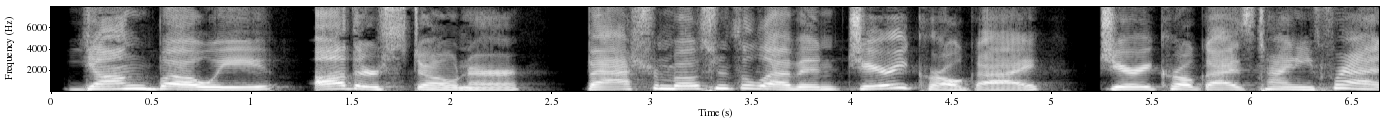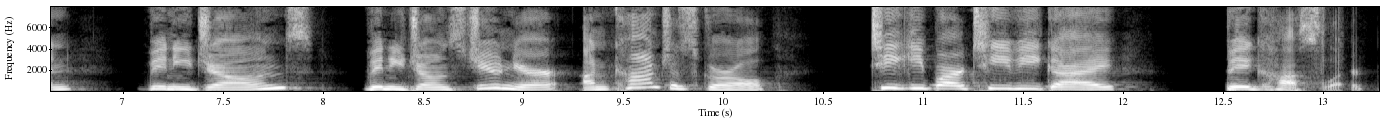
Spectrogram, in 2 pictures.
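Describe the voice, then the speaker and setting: A woman's voice: mid-range voice, animated, a little slow. A woman hosting a podcast in casual chat, playful and laughing often, at a studio table. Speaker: podcast host.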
